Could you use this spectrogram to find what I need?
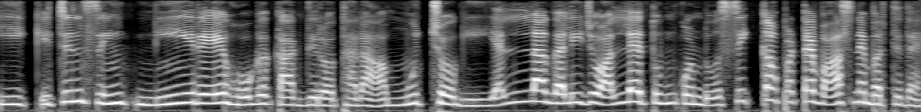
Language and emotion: Kannada, disgusted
